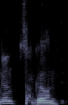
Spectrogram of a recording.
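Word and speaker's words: Şengün: Uh I cannot pronounce his name. Alperin Sanguin. Sing Sangun.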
